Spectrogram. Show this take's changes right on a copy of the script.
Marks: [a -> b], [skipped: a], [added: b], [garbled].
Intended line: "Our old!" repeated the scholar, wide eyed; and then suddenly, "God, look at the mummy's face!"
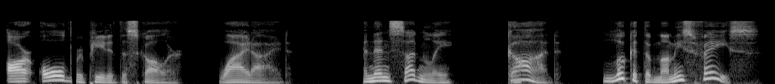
"Our old!" repeated the scholar, wide eyed; and then suddenly, "God, look at the mummy's face!"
